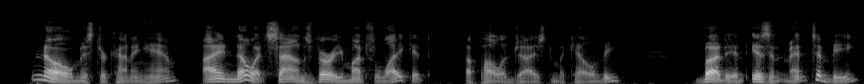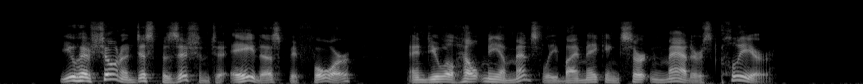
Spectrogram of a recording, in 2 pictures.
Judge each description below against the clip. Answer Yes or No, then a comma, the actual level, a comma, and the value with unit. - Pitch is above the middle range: No, low, 105 Hz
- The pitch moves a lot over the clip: Yes, wide, 8.1 semitones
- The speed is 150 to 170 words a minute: No, slow, 135 wpm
